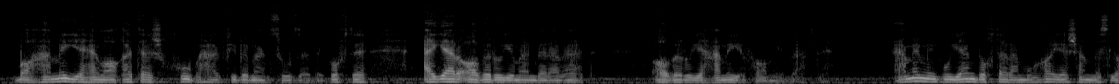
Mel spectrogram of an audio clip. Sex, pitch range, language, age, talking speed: male, 95-130 Hz, Persian, 50-69, 125 wpm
